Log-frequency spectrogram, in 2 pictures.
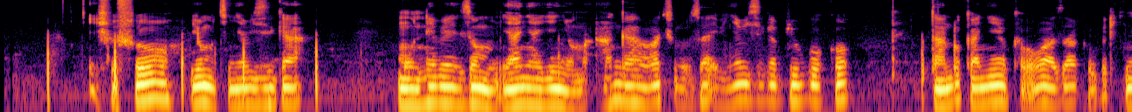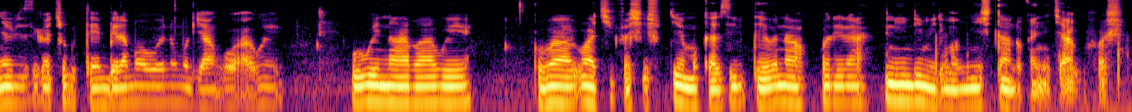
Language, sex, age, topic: Kinyarwanda, female, 18-24, finance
